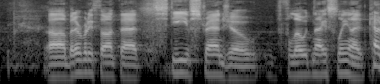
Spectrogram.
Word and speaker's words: Strangio: every time yeah yeah what's the correct pronunciation well italian would be stranger yeah but then it kind of became you know strangio and then strangio strangio and smith smith yeah it's a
